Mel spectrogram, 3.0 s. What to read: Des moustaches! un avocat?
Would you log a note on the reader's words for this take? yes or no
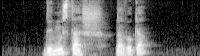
yes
